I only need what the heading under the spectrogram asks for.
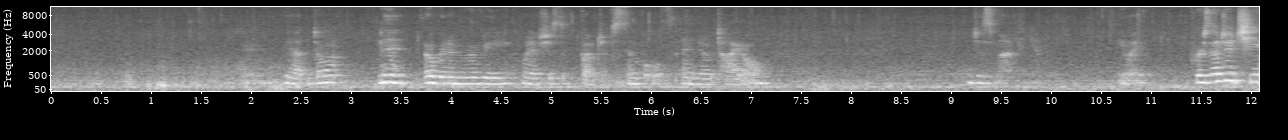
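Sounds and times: low rumble: 0:00.0 - 0:11.6
rain-like hiss: 0:00.0 - 0:12.0.

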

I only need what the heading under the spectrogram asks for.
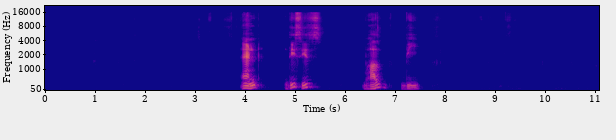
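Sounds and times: pen scratching on paper: 0:00.0 - 0:03.4, 0:07.7 - 0:11.0.

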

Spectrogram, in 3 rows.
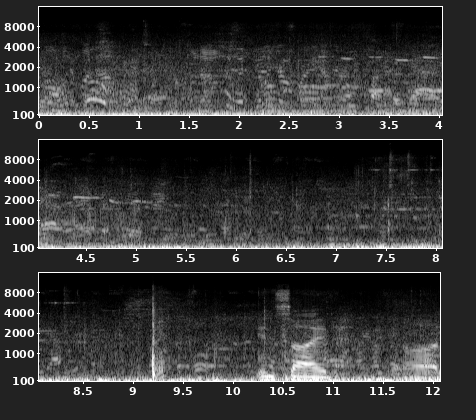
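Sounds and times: faint voices: 0:00.0 - 0:12.0
baseball smacking into mitt: 0:09.2 - 0:09.4.

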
